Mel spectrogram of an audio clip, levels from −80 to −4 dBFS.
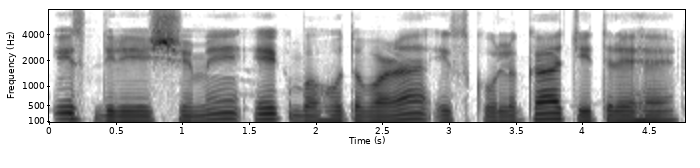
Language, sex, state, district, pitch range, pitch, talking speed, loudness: Hindi, male, Jharkhand, Ranchi, 115-145 Hz, 120 Hz, 125 wpm, -17 LUFS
